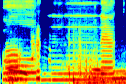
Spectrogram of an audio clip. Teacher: Penuhkan hidung, penuhkan hidung. Lepas ku, penuhkan rongga hidung dengan kunna. · Kun itu salah. Dia ada baris depan ku satu harakat. Dengung dua harakat tekan kat hidung. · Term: nun bersabdu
